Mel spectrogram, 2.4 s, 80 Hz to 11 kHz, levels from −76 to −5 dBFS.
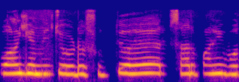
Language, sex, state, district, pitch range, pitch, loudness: Rajasthani, male, Rajasthan, Nagaur, 325-345 Hz, 335 Hz, -20 LUFS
